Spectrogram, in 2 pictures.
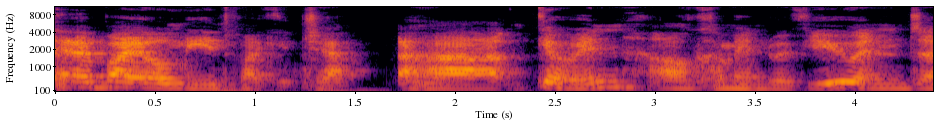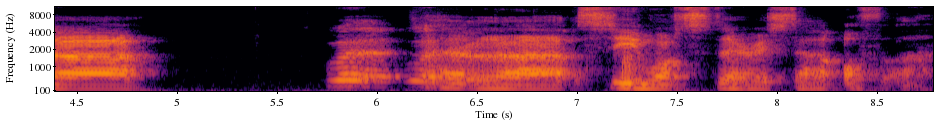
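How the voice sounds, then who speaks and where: A raspy, put-on character voice at a middle pitch moves at a fairly slow pace with long, frequent pauses. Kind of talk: posh old-fashioned politeness. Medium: actual play. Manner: jovial, welcoming.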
